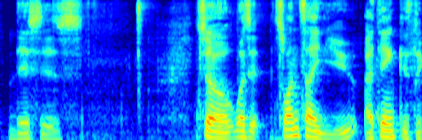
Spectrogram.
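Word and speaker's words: 酸菜鱼: So was it swansayu? I think is the correct. I don't know. Swansayu, yeah. Yeah, that's how you pronounce it.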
